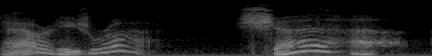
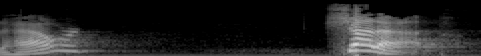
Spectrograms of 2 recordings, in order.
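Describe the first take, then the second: First: Soft, high, gentle correction; a still small voice, not a shout; quiet inner voice. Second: Loud, high barked order; stern shout. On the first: God speaks quietly to Howard. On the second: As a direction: cut him off sharply. Professor rebukes talkative student. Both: Retold or imitated.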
